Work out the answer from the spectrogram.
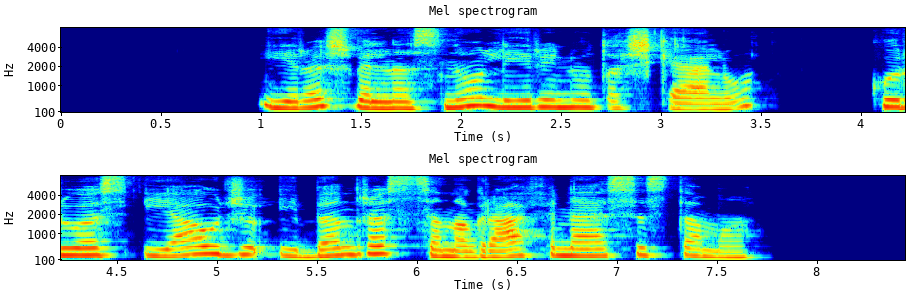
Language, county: Lithuanian, Kaunas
